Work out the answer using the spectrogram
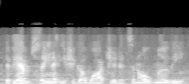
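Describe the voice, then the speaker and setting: Halting young man, dull webcam sound. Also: mid-range voice, flat delivery. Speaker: vlogger, pipe smoker. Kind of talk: casual chat to camera. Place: small room at home, indoors. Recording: dull webcam audio with faint noise.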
